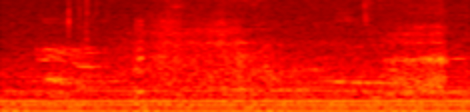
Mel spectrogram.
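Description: Steady electrical hum of a microphone and public-address system during a pause in speech, with a faint, short high-pitched sound near the start.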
